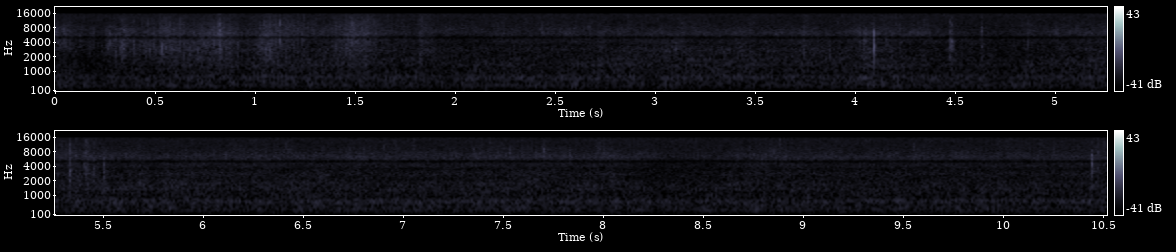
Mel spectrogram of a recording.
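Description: Firewood burning in a fire pit: a faint steady hiss with a few small crackles, and one sharper pop about four seconds in.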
